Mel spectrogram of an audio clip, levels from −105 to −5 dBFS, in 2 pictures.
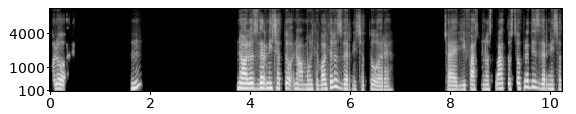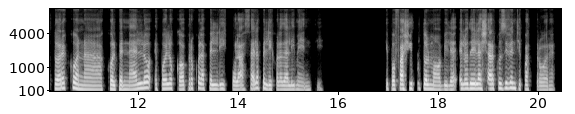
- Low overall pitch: No, medium, 175 Hz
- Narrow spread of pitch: No, average, 3.3 semitones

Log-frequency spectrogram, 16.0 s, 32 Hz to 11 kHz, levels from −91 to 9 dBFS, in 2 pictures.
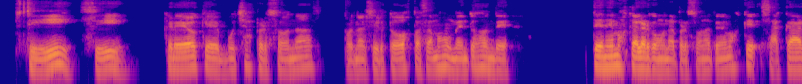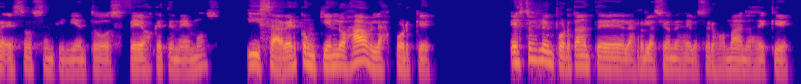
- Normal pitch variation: Yes, average, 3.1 semitones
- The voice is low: Yes, low, 100 Hz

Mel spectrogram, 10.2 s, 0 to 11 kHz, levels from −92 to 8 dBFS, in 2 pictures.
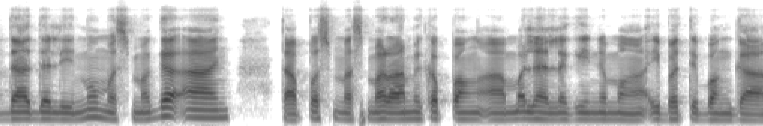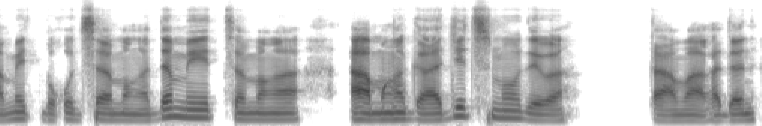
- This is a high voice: No, low, 125 Hz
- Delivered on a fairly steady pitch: Yes, narrow, 2.3 semitones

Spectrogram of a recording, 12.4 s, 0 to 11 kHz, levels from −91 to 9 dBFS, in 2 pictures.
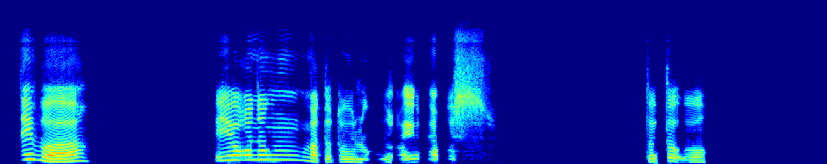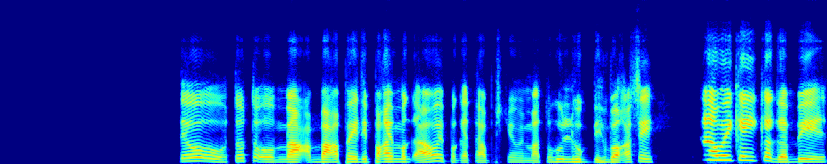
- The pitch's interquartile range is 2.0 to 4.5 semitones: No, average, 5.1 semitones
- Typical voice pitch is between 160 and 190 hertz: Yes, medium, 185 Hz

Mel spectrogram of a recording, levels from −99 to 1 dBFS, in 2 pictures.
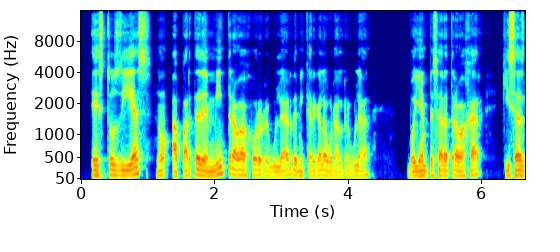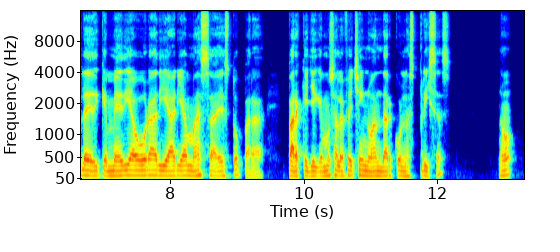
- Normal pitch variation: No, narrow, 1.8 semitones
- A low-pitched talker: Yes, low, 105 Hz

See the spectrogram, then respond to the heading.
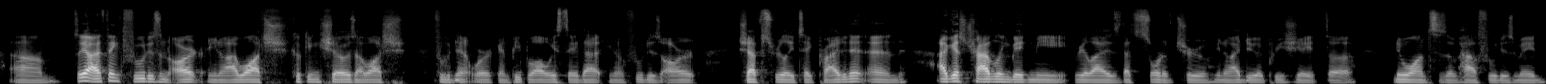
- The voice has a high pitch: No, low, 105 Hz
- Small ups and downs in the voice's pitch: Yes, narrow, 1.7 semitones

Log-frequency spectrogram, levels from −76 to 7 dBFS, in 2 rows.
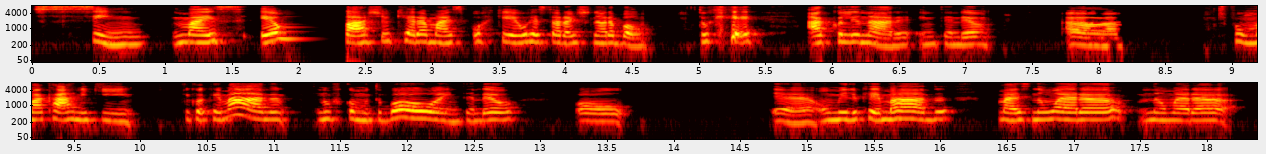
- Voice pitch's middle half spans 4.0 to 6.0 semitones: No, average, 2.8 semitones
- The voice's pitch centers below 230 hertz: No, very high, 255 Hz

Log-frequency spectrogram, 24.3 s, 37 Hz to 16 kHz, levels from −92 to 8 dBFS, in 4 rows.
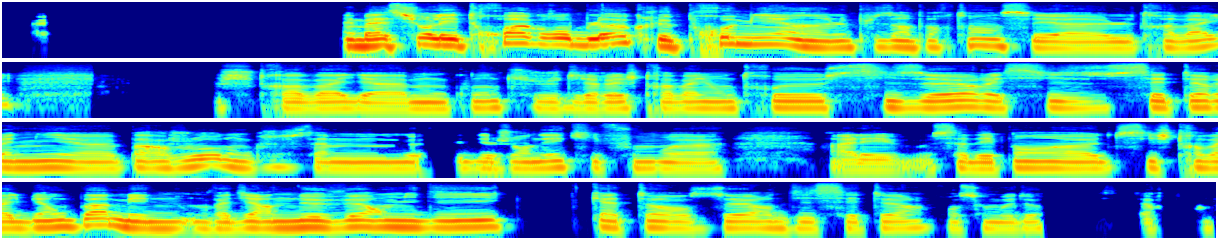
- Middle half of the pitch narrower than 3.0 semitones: Yes, narrow, 2.4 semitones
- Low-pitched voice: Yes, low, 115 Hz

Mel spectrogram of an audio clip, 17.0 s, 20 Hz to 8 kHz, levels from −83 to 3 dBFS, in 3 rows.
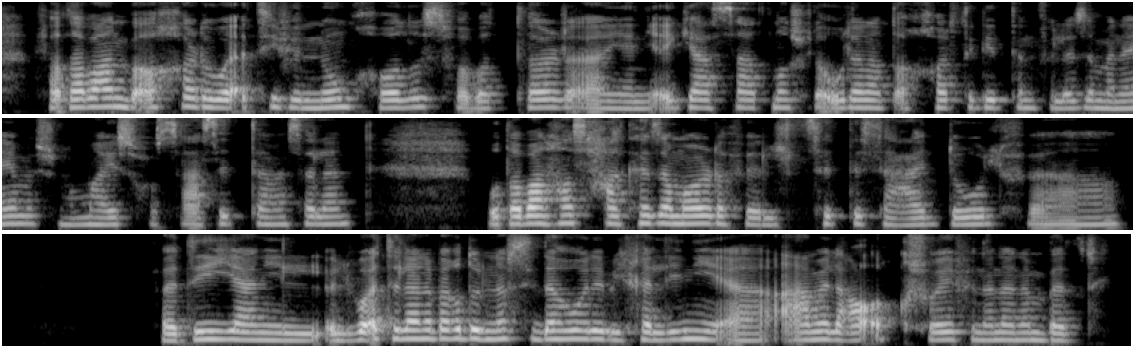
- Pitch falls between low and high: No, high, 205 Hz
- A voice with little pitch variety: Yes, narrow, 1.7 semitones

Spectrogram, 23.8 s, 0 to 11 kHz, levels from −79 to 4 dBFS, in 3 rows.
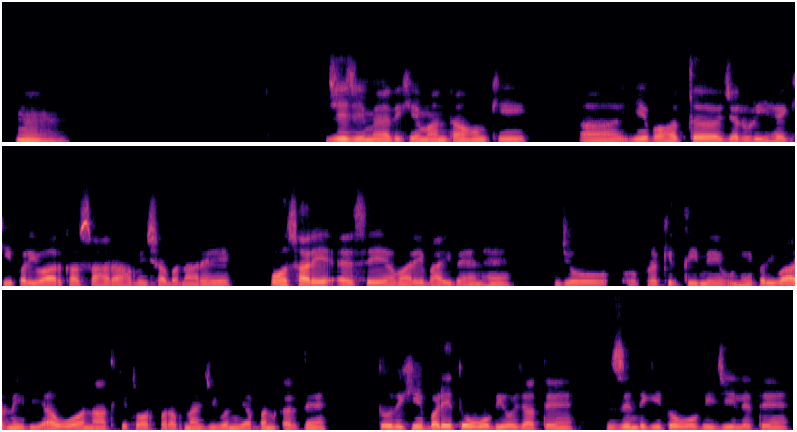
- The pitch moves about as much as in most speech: No, narrow, 2.0 semitones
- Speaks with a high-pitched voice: No, low, 120 Hz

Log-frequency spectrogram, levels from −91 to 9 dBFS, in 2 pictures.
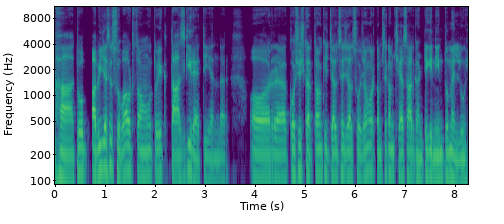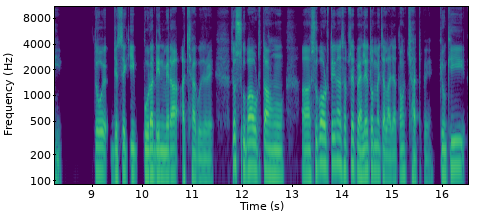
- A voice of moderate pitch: No, low, 110 Hz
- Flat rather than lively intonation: No, average, 3.2 semitones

